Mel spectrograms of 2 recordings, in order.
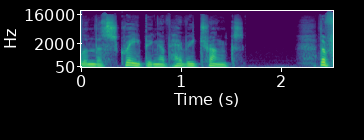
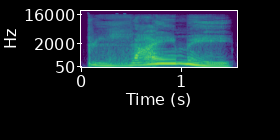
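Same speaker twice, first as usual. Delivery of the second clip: amazed; 3 semitones higher than usual. A narrator's reading. Twin recognising Harry.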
